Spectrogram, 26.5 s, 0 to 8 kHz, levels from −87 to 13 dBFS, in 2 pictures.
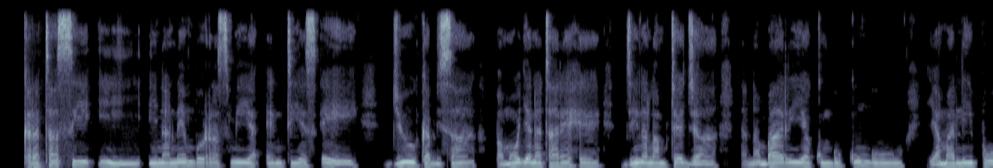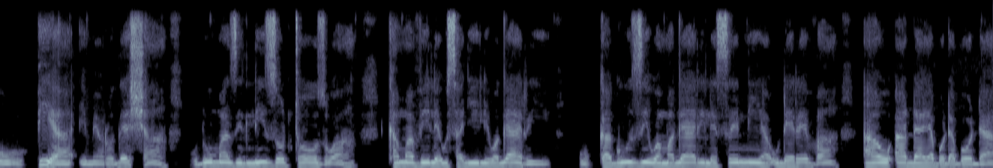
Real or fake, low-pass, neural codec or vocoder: real; 7.2 kHz; none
